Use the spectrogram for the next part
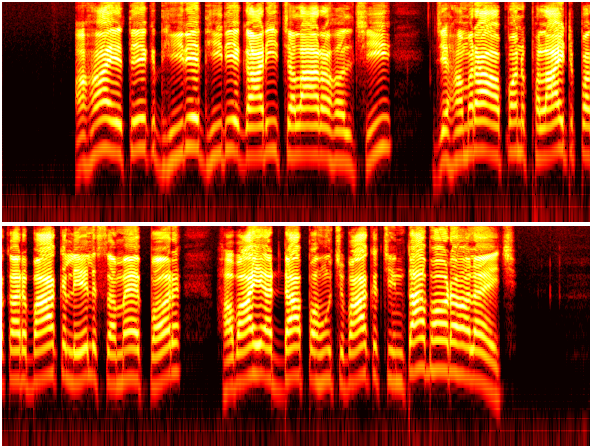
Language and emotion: Maithili, fearful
